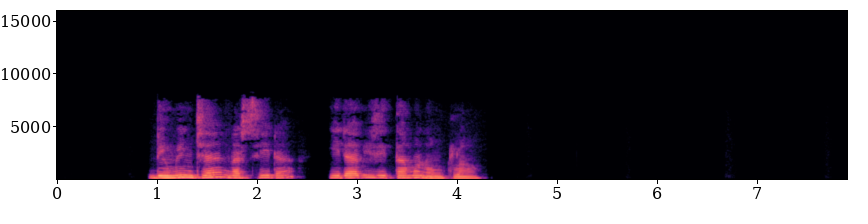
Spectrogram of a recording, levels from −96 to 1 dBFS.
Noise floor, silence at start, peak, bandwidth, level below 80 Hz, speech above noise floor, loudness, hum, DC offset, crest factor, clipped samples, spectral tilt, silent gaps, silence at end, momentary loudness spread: under -90 dBFS; 0.95 s; -8 dBFS; 8 kHz; -68 dBFS; over 67 dB; -24 LUFS; none; under 0.1%; 18 dB; under 0.1%; -7 dB/octave; 2.59-2.69 s; 3.65 s; 14 LU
